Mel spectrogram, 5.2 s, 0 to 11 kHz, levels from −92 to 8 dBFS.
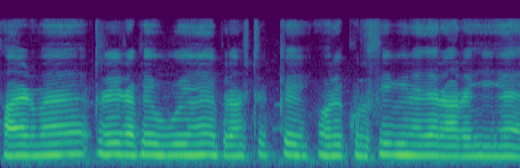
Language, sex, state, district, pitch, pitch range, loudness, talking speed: Hindi, male, Bihar, Sitamarhi, 175 Hz, 170-185 Hz, -24 LUFS, 185 wpm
